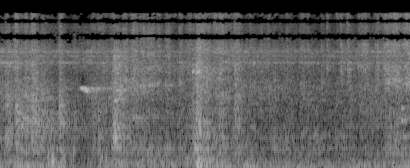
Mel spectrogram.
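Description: Train rolling past with a steady low rumble and several sharp clunks, the loudest about halfway through. A short high squeal comes a little over a second in.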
